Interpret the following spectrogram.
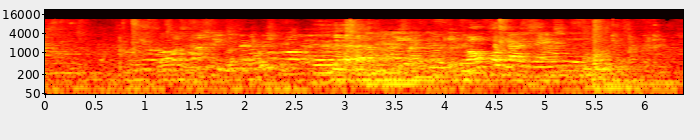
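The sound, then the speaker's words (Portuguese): A chair scrapes and drags across a floor in a steady, grinding rumble lasting several seconds, with people talking over it. “Mas, olha, eu acho que dá pra chegar essa cadeira até lá, ó.”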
